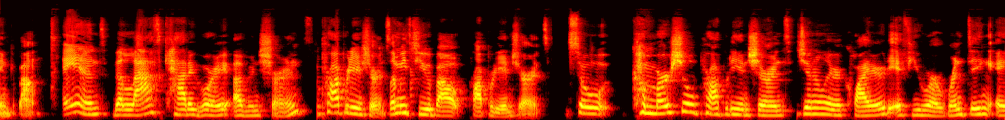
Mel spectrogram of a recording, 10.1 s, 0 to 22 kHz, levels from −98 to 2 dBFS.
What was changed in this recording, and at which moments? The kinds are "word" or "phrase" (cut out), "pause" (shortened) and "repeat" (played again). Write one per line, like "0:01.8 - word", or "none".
0:03.2 - word
0:04.1 - word
0:08.0 - word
